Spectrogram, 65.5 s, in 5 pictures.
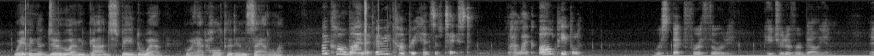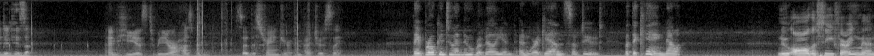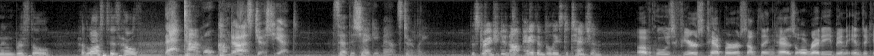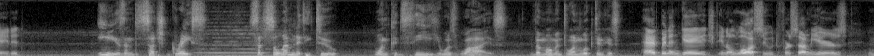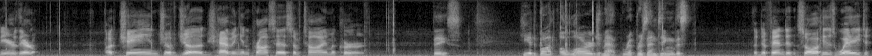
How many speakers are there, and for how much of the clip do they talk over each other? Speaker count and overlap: ten, no overlap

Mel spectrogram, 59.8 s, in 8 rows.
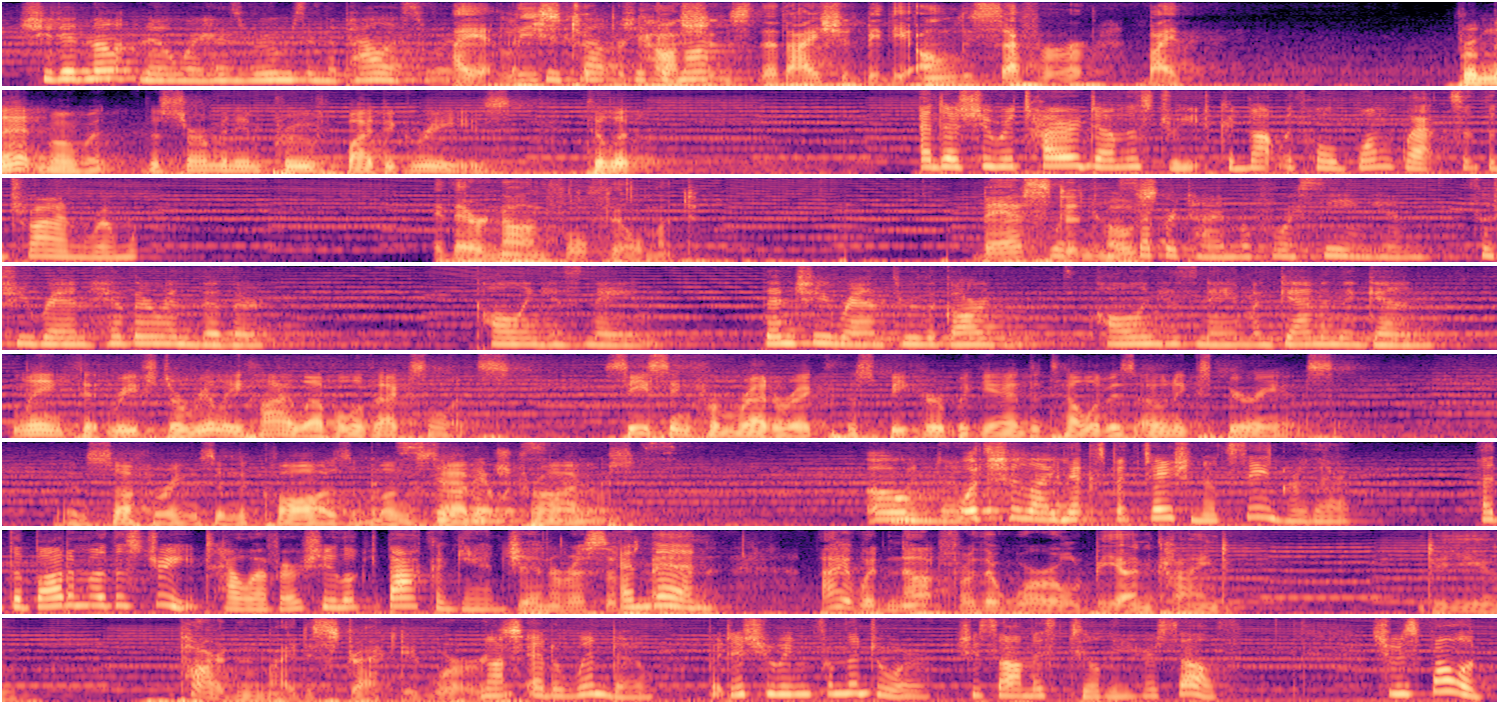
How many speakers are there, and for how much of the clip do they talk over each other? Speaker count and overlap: four, about 10%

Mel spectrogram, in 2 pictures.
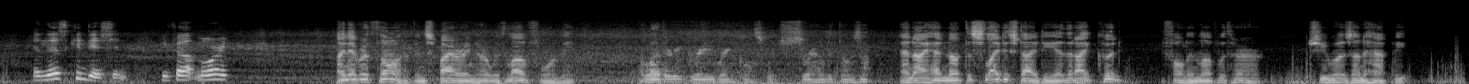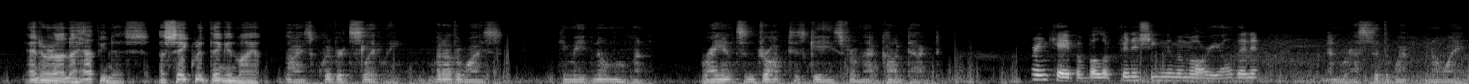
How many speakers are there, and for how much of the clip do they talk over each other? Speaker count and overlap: three, no overlap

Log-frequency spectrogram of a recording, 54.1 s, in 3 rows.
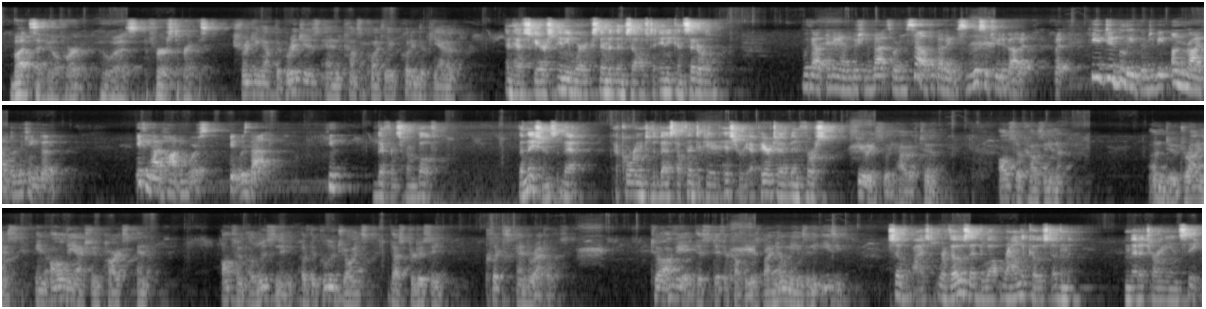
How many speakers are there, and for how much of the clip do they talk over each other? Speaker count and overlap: four, no overlap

